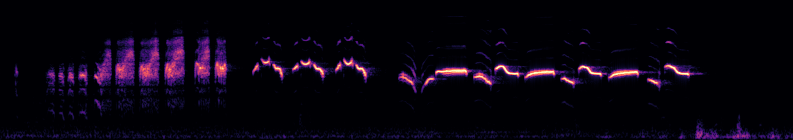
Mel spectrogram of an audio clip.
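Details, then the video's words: Wambie, or Horsfield's bush lark, rolling into tung roll song: buzzy chatter, then sharp chirps, then a long series of arching whistles, with a brief thump at the end. "wambie tung roll gantung langsung ngerol"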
